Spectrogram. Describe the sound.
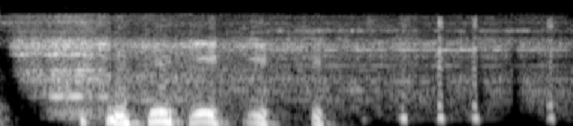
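A pop song plays from Spotify through a small speaker, with melodic singing over a bright, dense backing and a steady rhythmic pulse, fairly loud and heard on its own.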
